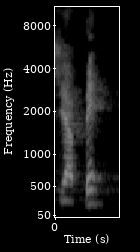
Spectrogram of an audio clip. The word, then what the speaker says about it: Yahweh: Y más o menos ellos lo pronuncian más o menos como un Yahweh. Ellos lo pronuncian así. Ahora, otra forma también como se dice es Jehová o Yahvé.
